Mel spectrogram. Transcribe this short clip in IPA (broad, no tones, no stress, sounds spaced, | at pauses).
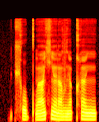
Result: t͡ʃʰ o kʷʼ ã ç ɛ̃ ɾ ã v ĩ qʰ ĩ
